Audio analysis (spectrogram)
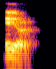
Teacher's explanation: Tenemos el segundo diptongo, que sería con la vocal semicerrada anterior no labializada y luego la vocal central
